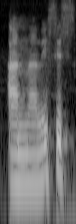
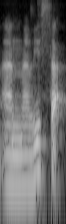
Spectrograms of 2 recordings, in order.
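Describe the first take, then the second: First: The word ends with the syllable 'sis'. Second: The word ends with the syllable 'sa'. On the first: The speaker calls it right. "maka di bahasa Indonesia kan menjadi analisis" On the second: The speaker calls it wrong. "bukan analisa ya"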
